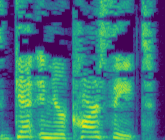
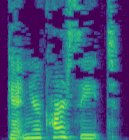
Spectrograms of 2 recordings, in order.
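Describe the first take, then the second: First: It is said loudly in an angry tone. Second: It is said in a relaxed, warm tone. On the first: "With eyes wide, big gestures, and a loud, angry tone of voice" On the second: "With a relaxed face and a warm tone of voice"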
